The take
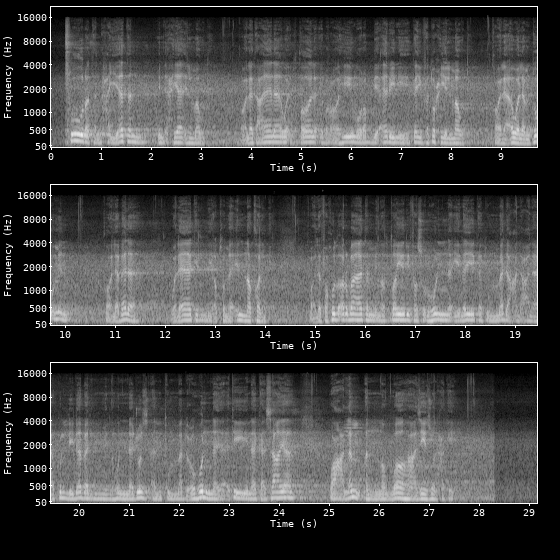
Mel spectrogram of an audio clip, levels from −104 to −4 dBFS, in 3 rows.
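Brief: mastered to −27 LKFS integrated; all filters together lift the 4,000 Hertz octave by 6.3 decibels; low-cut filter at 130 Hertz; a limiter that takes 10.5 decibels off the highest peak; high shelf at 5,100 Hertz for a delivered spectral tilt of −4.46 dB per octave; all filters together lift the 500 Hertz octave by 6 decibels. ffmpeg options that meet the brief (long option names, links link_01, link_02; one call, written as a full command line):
ffmpeg -i in.wav -af "highpass=130,equalizer=frequency=500:width_type=o:gain=7.5,equalizer=frequency=4000:width_type=o:gain=6.5,highshelf=frequency=5100:gain=7,alimiter=limit=-15dB:level=0:latency=1" out.wav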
